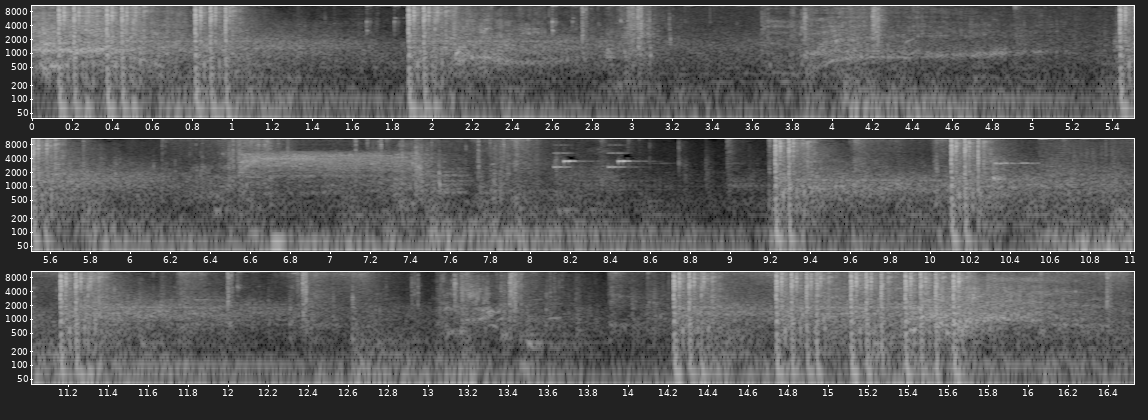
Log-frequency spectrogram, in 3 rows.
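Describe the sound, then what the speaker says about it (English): Sustained rapid gunfire from a firefight in Fallout 4, loud and continuous with repeated sharp bursts and single shots throughout, no talking. "someone's shooting somebody"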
